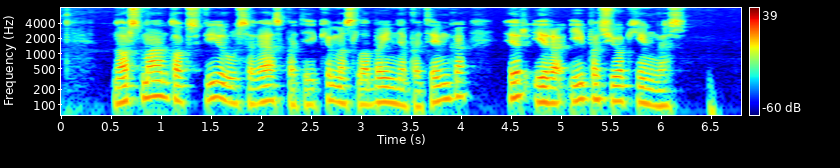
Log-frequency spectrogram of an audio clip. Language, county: Lithuanian, Alytus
